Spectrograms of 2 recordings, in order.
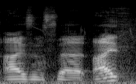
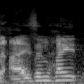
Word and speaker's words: Eisenstadt: I probably pronounced your name wrong. It's Eisenstadt. It's Eisenstadt. You said Eisenheit or something?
